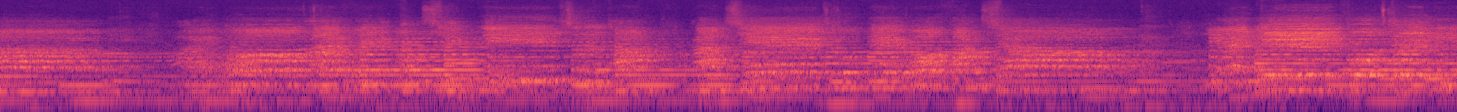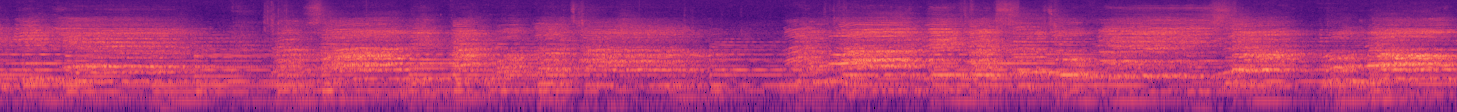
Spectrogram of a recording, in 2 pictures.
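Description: Mixed church choir singing a hymn in held, layered chords, growing louder about twelve seconds in and again a few seconds before the end.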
